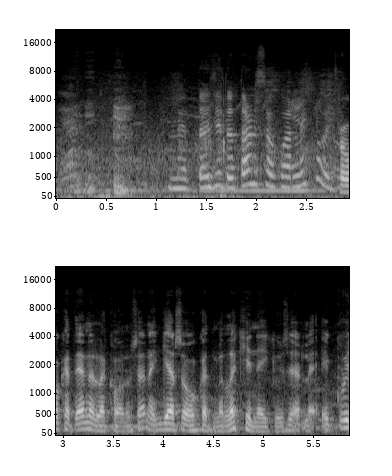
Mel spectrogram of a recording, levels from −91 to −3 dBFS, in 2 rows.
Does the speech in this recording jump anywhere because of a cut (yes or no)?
yes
